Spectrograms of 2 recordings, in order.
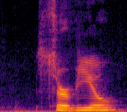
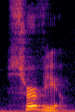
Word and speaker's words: Serviio: to video number one in the series of servio media stream server um let's go ahead and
